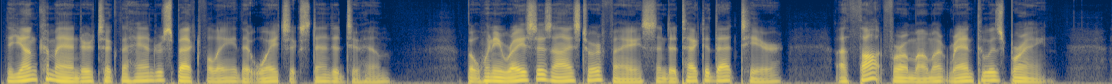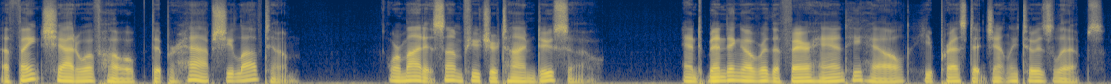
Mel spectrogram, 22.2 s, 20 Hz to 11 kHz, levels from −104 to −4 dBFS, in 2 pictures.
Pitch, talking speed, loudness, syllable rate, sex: 100 Hz, 180 wpm, -19 LUFS, 4.6 syllables/s, male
